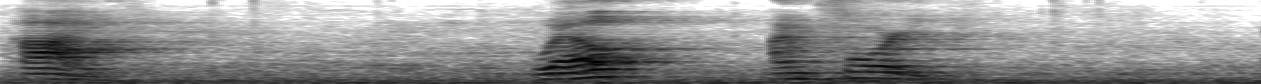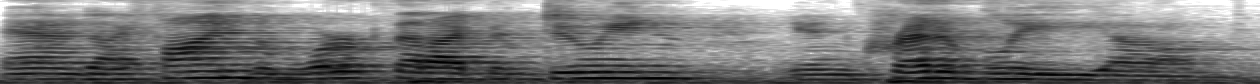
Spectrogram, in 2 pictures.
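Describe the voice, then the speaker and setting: A woman's voice: mid-range voice, slow, long pauses, recorded from a distance, voice pushed down, lightly acted. A woman voicing a contented middle-aged woman in an echoey, noisy hall. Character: contented middle-aged woman, warm-hearted about work and life.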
